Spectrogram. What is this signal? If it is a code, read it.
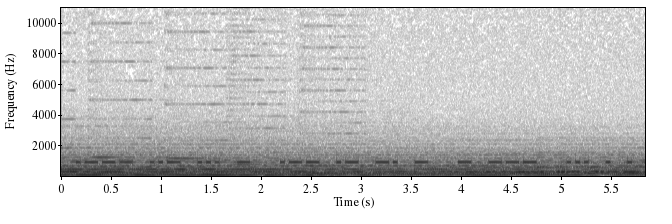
Morse code, heard as a keyed tone, about 27 wpm, 940 Hz, with noise. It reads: JUST WANT TO SEE
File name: do you remember the song she sang (morse code version)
